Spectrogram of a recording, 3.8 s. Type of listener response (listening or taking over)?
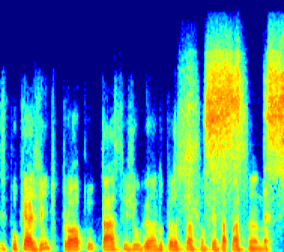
taking over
